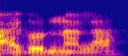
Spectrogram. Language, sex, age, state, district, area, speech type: Marathi, male, 18-30, Maharashtra, Amravati, rural, conversation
